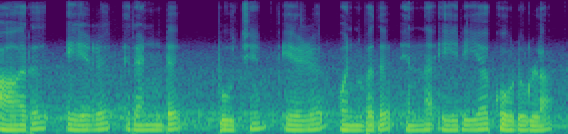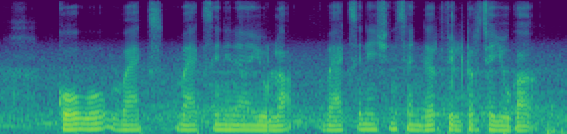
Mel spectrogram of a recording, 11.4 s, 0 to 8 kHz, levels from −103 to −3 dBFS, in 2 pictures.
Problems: none marked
